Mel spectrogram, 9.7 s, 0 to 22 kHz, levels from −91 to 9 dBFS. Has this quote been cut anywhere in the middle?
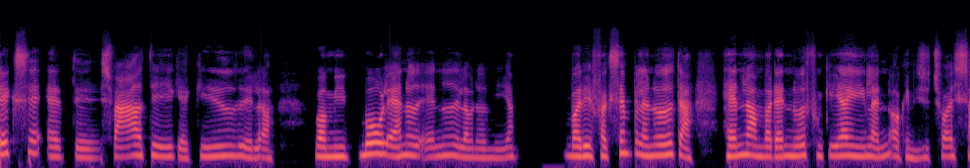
no; 0 cuts

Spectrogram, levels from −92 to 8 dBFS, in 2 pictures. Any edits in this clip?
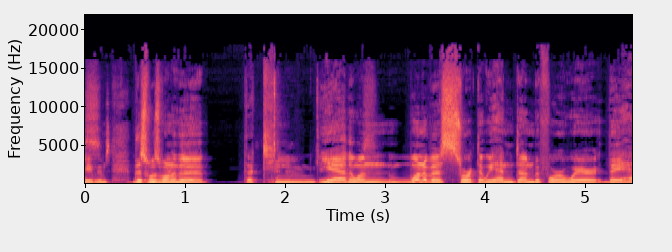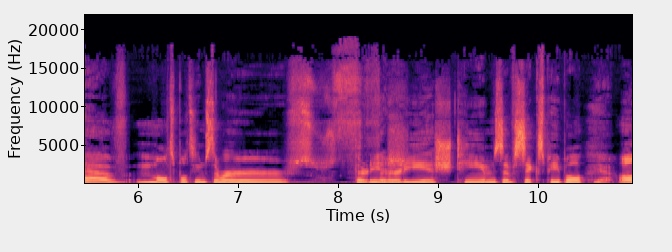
no; 0 cuts

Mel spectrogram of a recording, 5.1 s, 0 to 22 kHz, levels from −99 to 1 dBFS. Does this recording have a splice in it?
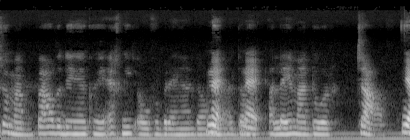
no; 0 cuts

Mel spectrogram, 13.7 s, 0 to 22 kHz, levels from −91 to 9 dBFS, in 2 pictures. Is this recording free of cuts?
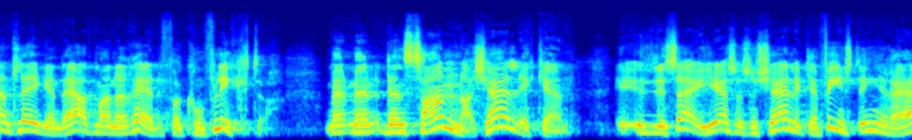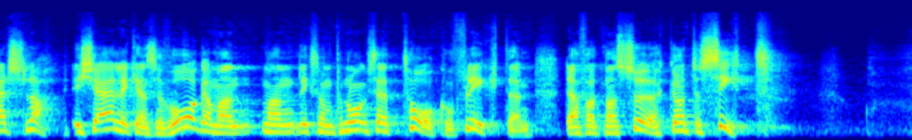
no; 2 cuts; at 2.1 s, 7.3 s

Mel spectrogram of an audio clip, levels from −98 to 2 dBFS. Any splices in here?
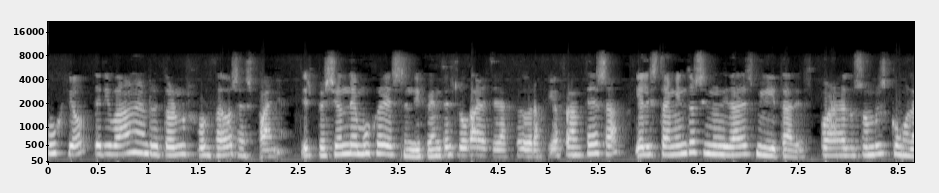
yes; 3 cuts; at 2.5 s, 3.5 s, 5.8 s

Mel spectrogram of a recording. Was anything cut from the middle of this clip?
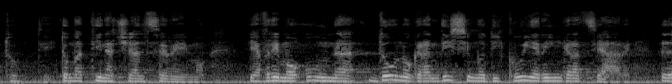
no; 0 cuts

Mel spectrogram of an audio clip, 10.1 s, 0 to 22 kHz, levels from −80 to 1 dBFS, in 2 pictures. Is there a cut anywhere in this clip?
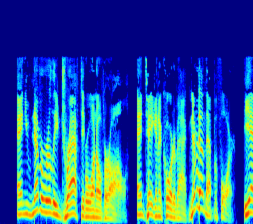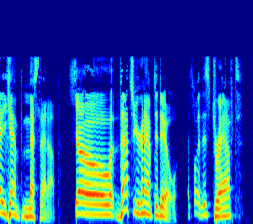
yes; 6 cuts; at 1.7 s, 2.6 s, 3.9 s, 4.8 s, 6.3 s, 8.7 s

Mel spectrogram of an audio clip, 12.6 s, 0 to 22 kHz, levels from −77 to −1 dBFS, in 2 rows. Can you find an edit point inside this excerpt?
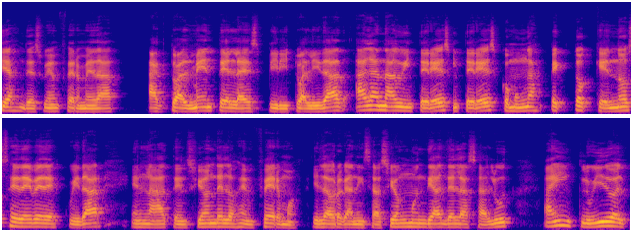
yes; 3 cuts; at 1.3 s, 4.5 s, 9.4 s

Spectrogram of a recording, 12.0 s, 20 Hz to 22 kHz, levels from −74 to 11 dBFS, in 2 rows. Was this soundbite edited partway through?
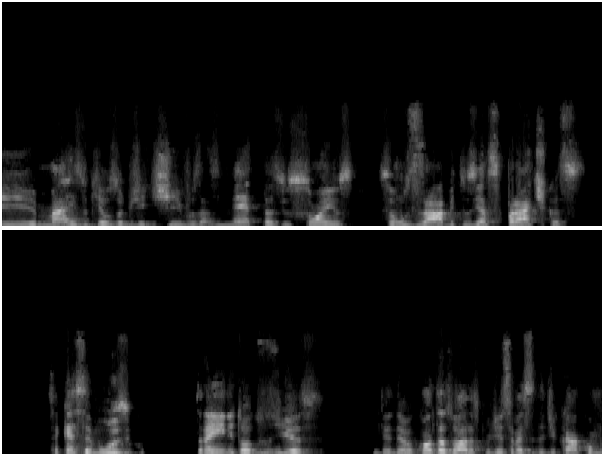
no; 0 cuts

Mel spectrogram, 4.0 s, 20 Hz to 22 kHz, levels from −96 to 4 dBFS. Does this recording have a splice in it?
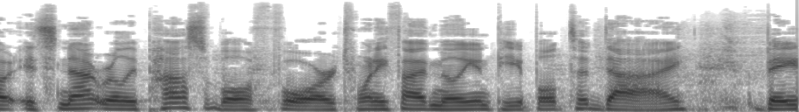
no; 0 cuts

